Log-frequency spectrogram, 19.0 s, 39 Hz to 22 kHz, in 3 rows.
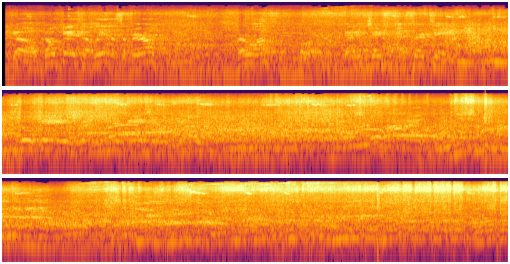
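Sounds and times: car engines revving: 0.1s - 18.9s
tyres squealing and skidding: 1.0s - 18.9s.

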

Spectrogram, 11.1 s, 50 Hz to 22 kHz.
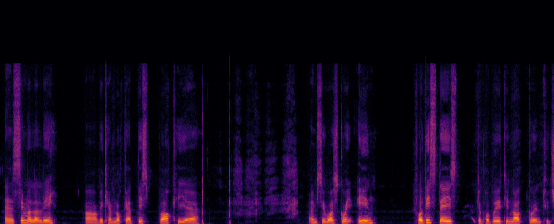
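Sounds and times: stylus scratching on tablet: 4.4s - 6.1s.

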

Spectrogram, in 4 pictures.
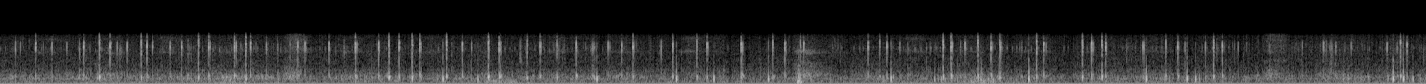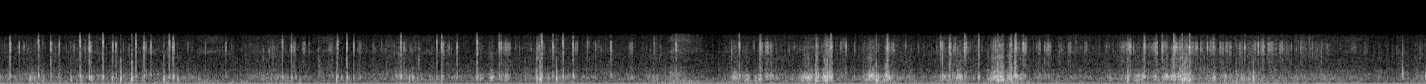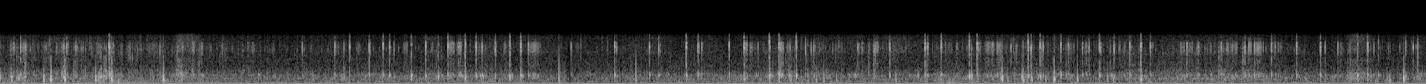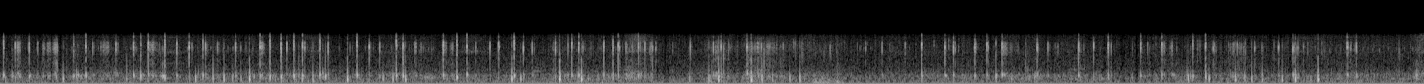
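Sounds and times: bike rattling over bumps: 0.0s - 57.0s
tyres crunching over stones: 0.0s - 57.0s.

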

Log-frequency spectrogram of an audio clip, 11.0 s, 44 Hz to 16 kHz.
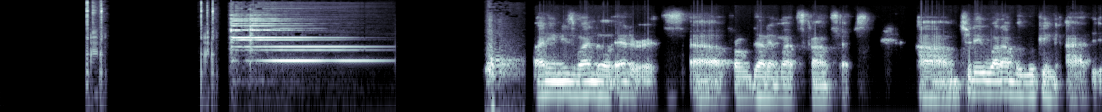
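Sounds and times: notification bell ding: 2.3s - 4.0s.

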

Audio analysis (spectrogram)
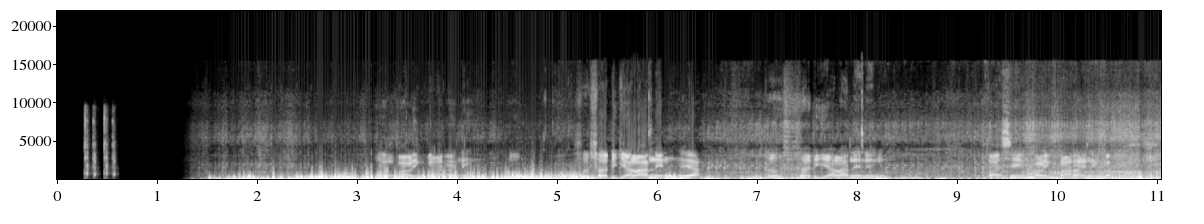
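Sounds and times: quick clicks: 0.3s - 0.6s
motorcycle engine riding: 1.3s - 11.0s
wind rumble on microphone: 1.3s - 11.0s.

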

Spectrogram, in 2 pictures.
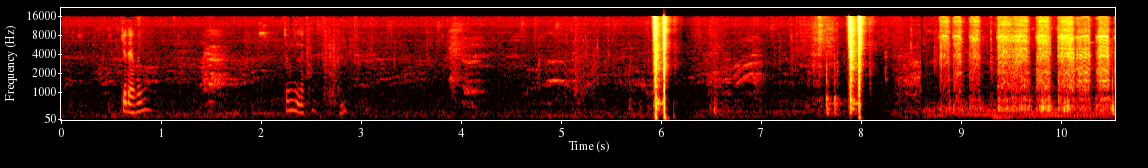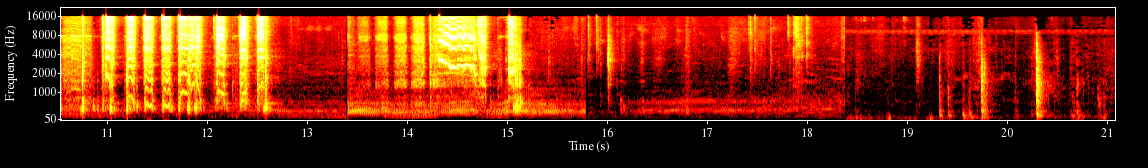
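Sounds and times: cordless drill driving screws: 9.0s - 12.6s.

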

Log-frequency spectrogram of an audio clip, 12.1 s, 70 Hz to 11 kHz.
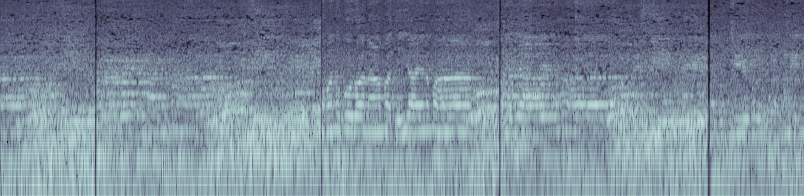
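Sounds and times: devotional chanting voices: 0.0s - 12.0s.

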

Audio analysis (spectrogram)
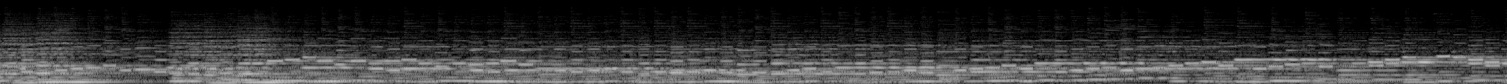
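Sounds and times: harpsichord music: 0.0s - 15.0s.

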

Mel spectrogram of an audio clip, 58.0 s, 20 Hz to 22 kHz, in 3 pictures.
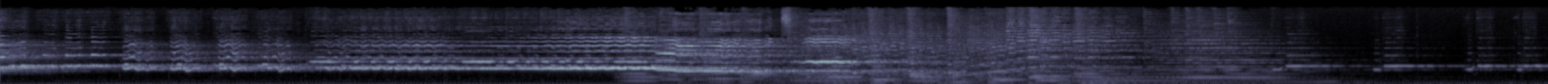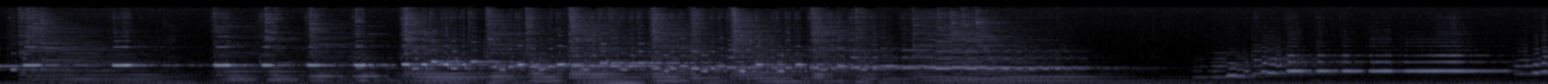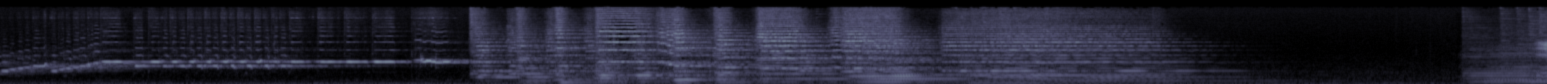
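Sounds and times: flute melody: 6.8s - 33.6s, 34.3s - 54.3s
low strings: 9.8s - 16.5s, 44.6s - 54.4s, 57.0s - 58.0s.

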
